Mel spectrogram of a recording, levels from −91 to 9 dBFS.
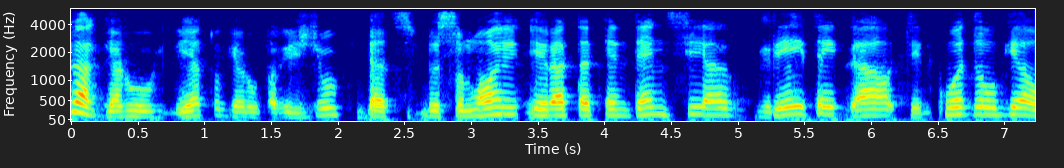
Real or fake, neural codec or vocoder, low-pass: fake; codec, 16 kHz in and 24 kHz out, 1.1 kbps, FireRedTTS-2 codec; 5.4 kHz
